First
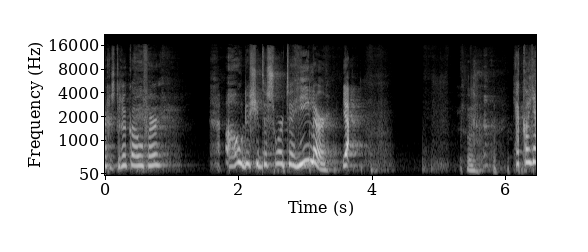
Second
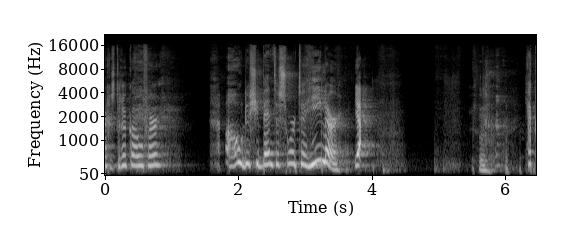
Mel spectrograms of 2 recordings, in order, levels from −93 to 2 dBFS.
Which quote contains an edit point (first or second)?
first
